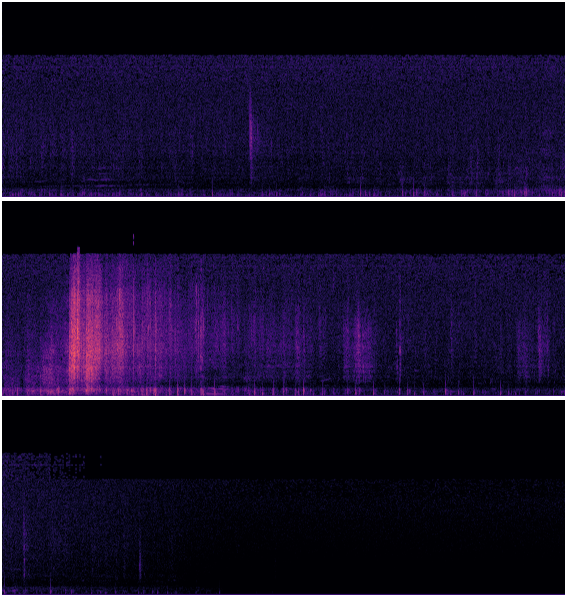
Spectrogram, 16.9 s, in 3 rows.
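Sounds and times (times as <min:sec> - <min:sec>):
point-to-point racing horses passing over a jump: 0:00.0 - 0:13.4.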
